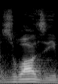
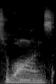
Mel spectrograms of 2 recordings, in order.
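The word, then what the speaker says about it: Zwanze: called zwan day which I used to always call it zansi but apparently it's just swans I had to look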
